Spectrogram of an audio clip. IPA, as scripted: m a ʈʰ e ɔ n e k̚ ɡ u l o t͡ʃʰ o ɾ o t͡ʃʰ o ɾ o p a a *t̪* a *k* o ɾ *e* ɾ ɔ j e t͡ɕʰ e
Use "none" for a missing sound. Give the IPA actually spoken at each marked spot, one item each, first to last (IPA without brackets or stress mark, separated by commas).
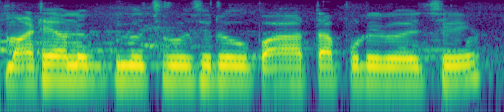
t̪, p, e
